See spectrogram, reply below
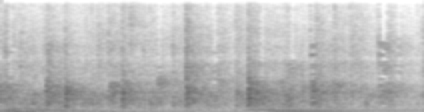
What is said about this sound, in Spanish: Así que déle un lindo aplauso de recibimiento.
